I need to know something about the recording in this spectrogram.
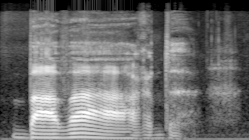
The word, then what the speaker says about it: bavarde: Bavard, but now the E will force the pronunciation of the D. Bavarde.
